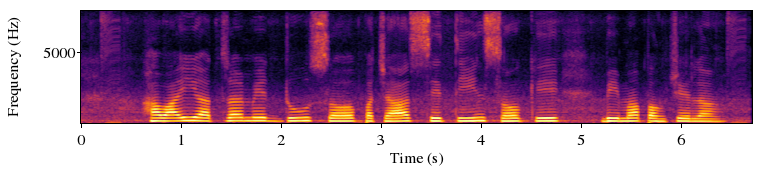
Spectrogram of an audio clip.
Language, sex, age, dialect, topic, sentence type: Bhojpuri, female, 25-30, Western, banking, statement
